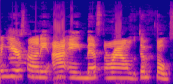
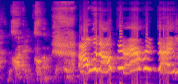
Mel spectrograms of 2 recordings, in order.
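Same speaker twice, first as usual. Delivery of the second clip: half-laugh, half-shout it; 13 semitones higher than usual. Real, not acted. Laughing loud retelling.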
